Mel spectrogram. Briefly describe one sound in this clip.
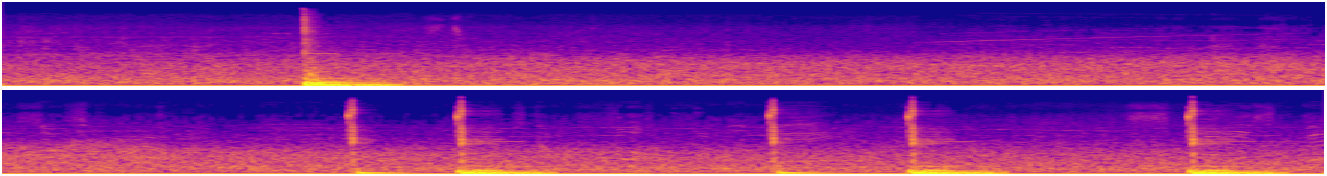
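Menu selection blips click several times.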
